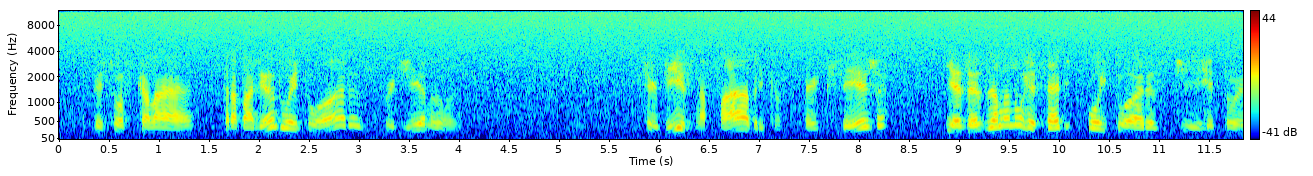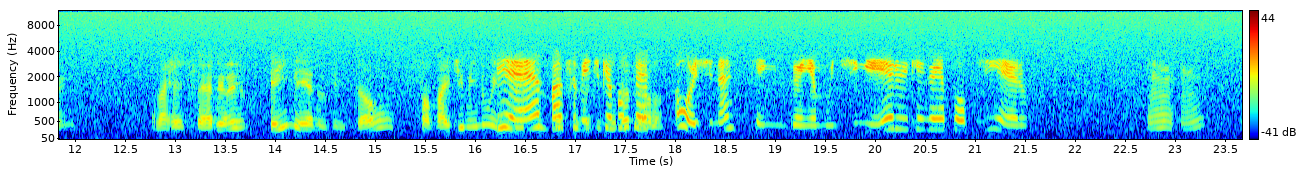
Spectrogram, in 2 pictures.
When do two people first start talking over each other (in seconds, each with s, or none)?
16.2 s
